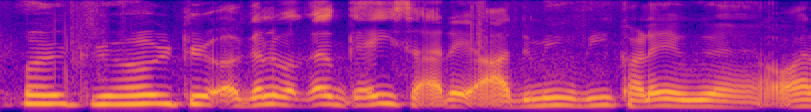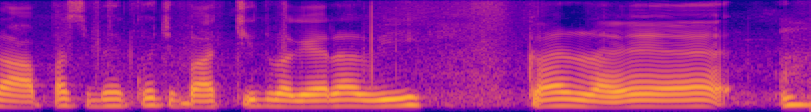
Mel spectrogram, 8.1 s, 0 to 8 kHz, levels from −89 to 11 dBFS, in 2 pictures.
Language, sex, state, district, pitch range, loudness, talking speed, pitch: Hindi, male, Uttar Pradesh, Jalaun, 165-215 Hz, -13 LUFS, 160 wpm, 180 Hz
